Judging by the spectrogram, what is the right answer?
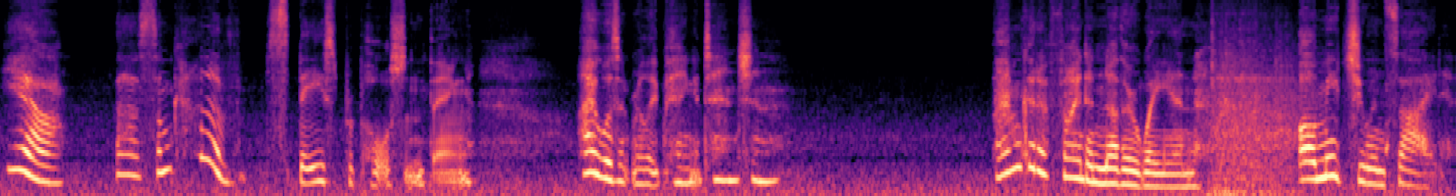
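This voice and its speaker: Flirty, lively female cat burglar. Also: on the high side, unhurried, pauses often, slight background noise. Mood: nonchalant. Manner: sultry, teasing, confident. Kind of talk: video game voice acting.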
